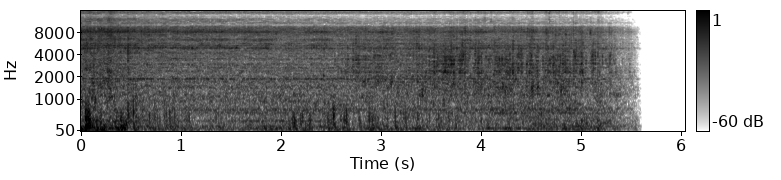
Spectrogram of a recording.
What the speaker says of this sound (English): we're going to fire up both engines together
